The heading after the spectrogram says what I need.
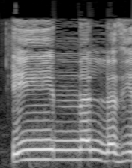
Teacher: تعمدت تطويل كسرة إن فتولد منها ياء منطوقة، ياء لفظية · Term: الإدخال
